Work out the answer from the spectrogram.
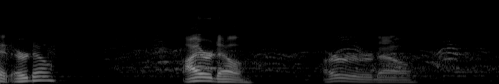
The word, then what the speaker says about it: Iredell: Iredell? Iredell. Iredell. Ardell?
